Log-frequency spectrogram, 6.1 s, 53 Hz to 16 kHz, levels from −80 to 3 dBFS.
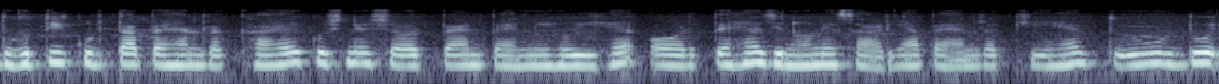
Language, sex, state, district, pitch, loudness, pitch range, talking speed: Hindi, female, Uttar Pradesh, Jalaun, 200 Hz, -17 LUFS, 190-220 Hz, 205 wpm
